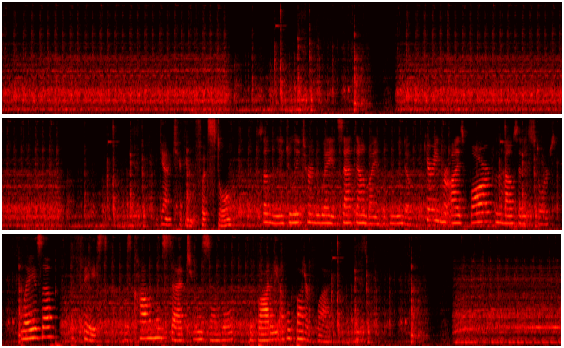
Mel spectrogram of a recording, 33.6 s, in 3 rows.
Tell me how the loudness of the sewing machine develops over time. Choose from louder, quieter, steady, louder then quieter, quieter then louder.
steady.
